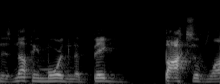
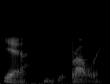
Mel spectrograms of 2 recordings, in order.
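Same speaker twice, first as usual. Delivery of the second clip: whispered aside; 6 semitones lower, 17 dB quieter than usual. Real, not acted. Muttered aside about listening phone.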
